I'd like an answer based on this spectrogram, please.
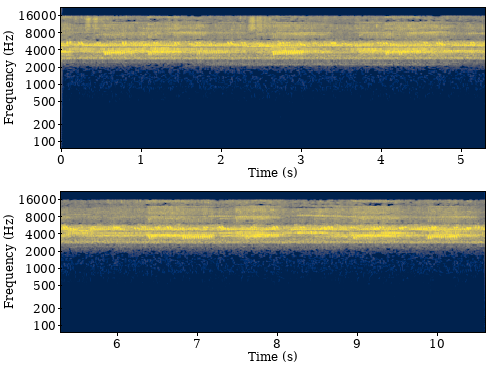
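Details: Crickets chirping at night in a summer forest: a dense, steady high-pitched trilling chorus with bright pulsed tones and faint higher ticking, continuous and even throughout, with no other clear sounds.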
